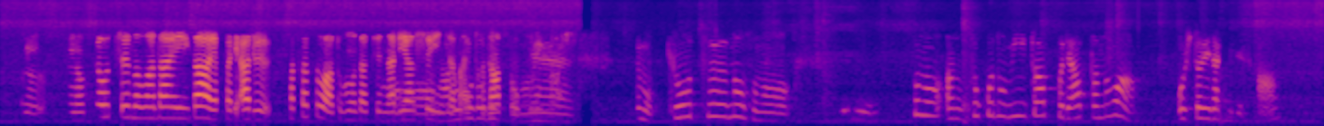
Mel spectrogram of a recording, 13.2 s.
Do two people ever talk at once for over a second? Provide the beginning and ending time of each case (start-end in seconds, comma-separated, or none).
3.9-5.7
